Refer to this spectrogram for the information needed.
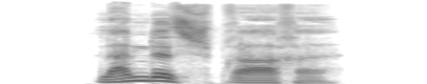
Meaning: national language
- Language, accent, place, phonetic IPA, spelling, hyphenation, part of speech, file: German, Germany, Berlin, [ˈlandəsˌʃpʁaːχə], Landessprache, Lan‧des‧spra‧che, noun, De-Landessprache.ogg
